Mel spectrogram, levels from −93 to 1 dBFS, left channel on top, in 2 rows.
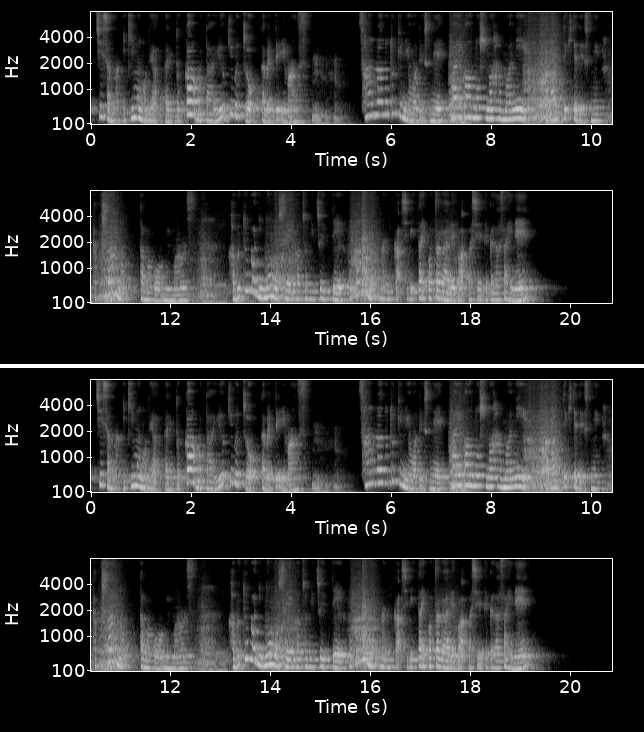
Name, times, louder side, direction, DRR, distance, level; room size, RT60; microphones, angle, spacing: voice 1, 0.1-4.3 5.4-8.7 9.1-10.1 10.4-11.1 11.4-12.4 13.2-19.2, equal, 10° right, 1 dB, 0.9 m, -28 dB
voice 2, 4.4-5.0 12.8-13.4, equal, 70° left, 5 dB, 1.0 m, -42 dB
sound 1, 7.1-18.5, equal, 10° left, 2.9 m, -37 dB
9.7 x 3.9 x 4.9 m, 0.76 s
head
